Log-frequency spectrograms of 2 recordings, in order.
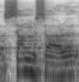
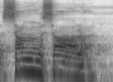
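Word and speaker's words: saṃsāra: Generally, it's pronounced as a something like the N in the word sing in English. So it's not samsara, sangsara.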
